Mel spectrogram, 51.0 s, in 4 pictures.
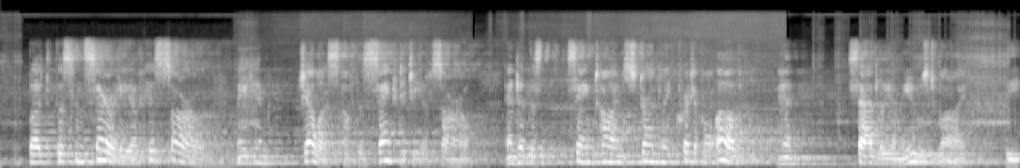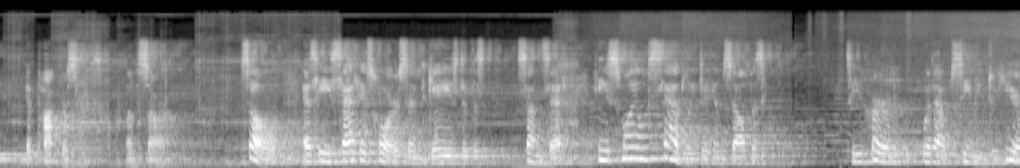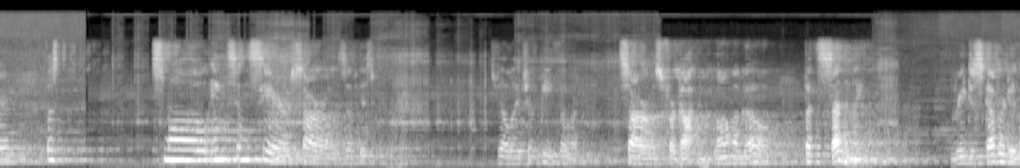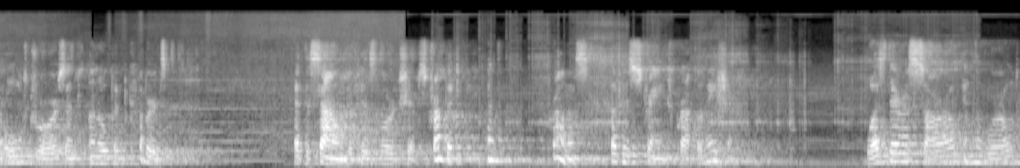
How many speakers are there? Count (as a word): one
